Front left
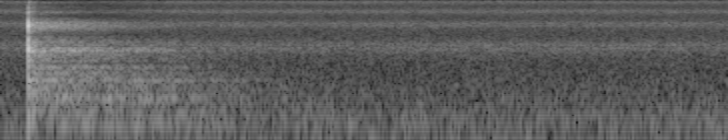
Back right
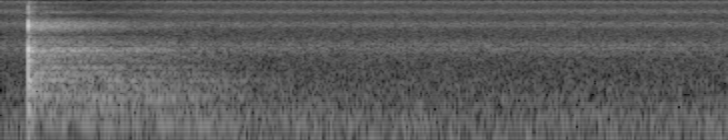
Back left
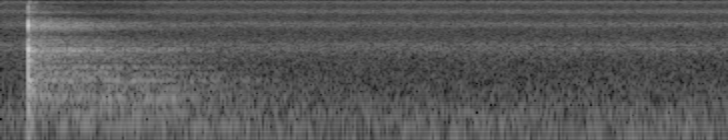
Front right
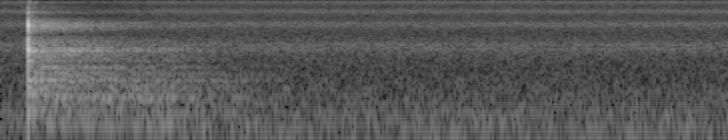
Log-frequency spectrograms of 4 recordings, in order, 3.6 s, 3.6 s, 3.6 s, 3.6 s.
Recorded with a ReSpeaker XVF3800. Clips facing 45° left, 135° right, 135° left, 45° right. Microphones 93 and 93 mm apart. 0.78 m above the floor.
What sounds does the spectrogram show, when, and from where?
0.1 s a pop: straight behind, 0.6 m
